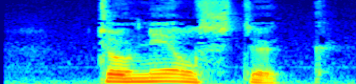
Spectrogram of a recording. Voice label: "toneelstuk", Dutch

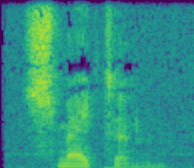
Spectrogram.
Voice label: "smijten", Dutch; 'to throw angrily'; think of: 'to smite'

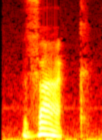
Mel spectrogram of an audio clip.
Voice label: "vaak", Dutch

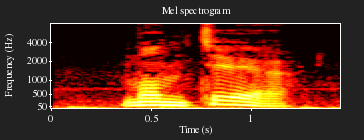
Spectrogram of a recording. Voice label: "monteur", Dutch

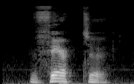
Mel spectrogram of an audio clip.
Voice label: "verte", Dutch

